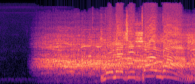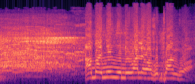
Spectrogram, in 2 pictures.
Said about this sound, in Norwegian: Store folkemengder, jubel og en litt sprengd høgtaler. Det er fem år siden sist, men nå er valgkampsirkuset i full gang igjen i Kenya. William Ruto taler til sine tilhengere, før han entrer et lasteplan på en pickup som kjører gjennom den jublende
